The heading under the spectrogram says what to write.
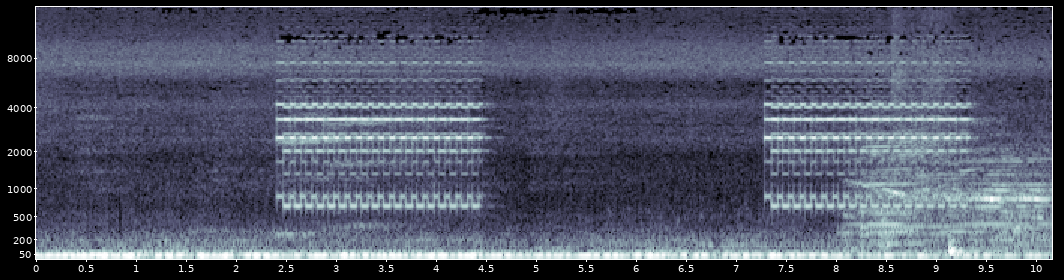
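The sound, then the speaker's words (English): A telephone rings twice, each ring a sustained electronic trill lasting about two seconds, separated by a pause, over a steady low background rumble. “Pick up the phone”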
